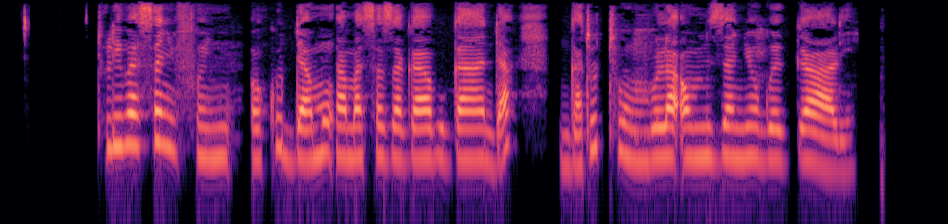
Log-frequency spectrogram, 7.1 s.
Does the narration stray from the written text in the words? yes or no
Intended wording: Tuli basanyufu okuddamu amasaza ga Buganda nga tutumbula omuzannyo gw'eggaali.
no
